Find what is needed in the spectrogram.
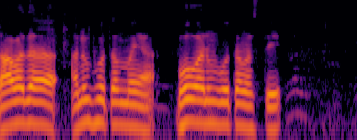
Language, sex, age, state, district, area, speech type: Sanskrit, male, 18-30, Karnataka, Vijayapura, rural, spontaneous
